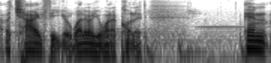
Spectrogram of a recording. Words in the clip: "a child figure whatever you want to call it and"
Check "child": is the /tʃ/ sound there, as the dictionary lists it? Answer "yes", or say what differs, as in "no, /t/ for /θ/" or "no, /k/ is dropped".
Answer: yes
